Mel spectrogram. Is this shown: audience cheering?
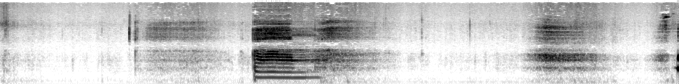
no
